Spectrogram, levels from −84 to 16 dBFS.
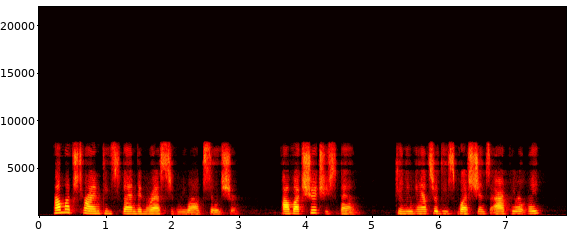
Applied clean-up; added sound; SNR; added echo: neural mask model DeepFilterNet 3.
